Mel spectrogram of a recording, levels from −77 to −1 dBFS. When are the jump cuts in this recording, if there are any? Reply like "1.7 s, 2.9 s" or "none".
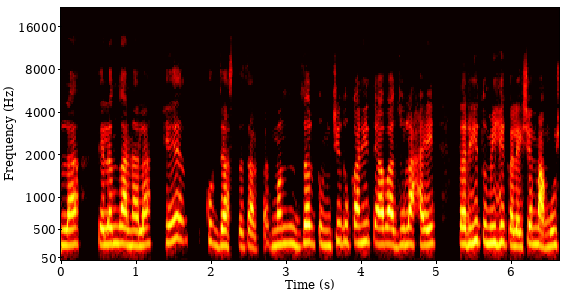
none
